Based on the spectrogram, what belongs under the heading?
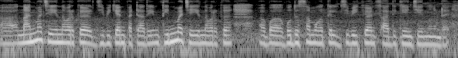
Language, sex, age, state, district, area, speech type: Malayalam, female, 45-60, Kerala, Idukki, rural, spontaneous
